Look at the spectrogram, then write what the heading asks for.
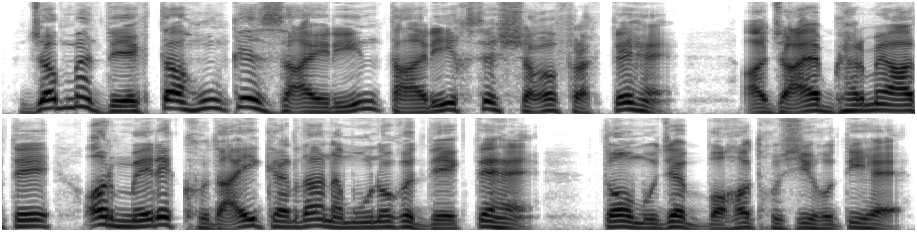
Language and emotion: Urdu, happy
